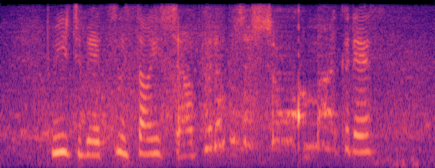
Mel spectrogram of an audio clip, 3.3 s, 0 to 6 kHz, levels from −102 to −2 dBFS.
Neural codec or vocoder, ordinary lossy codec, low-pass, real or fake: codec, 24 kHz, 0.9 kbps, WavTokenizer, medium speech release version 1; none; 5.4 kHz; fake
